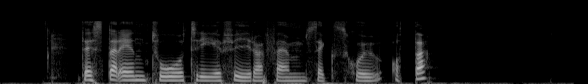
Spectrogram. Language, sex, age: Swedish, female, 25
